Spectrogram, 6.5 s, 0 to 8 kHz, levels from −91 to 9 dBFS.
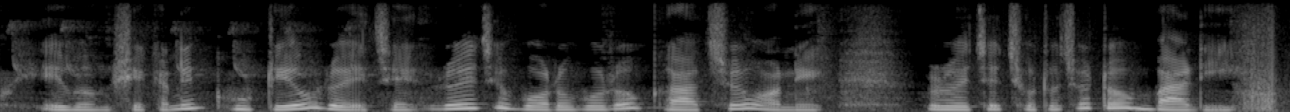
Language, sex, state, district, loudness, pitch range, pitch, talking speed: Bengali, female, West Bengal, Purulia, -31 LUFS, 205-285 Hz, 225 Hz, 120 wpm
